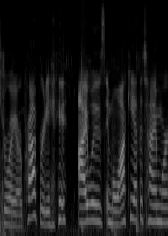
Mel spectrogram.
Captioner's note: laughs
